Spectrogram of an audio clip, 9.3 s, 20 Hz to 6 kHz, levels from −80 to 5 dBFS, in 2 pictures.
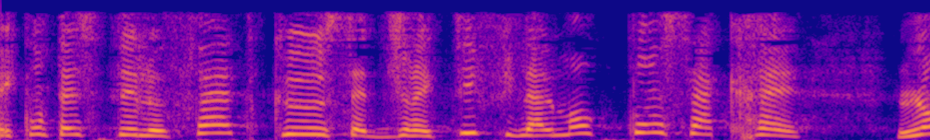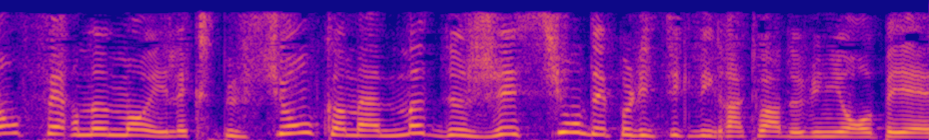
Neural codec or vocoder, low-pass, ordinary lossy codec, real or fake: codec, 16 kHz, 4.8 kbps, FACodec; 5.4 kHz; MP3, 32 kbps; fake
